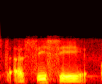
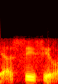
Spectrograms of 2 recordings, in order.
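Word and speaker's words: al-Sisi: And I'm not talking about just Assisi, or, by the way, that's how it's pronounced, because there would be an elision of the L in Al, so his name would be actually Assisi, like St. Francis of Assisi.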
